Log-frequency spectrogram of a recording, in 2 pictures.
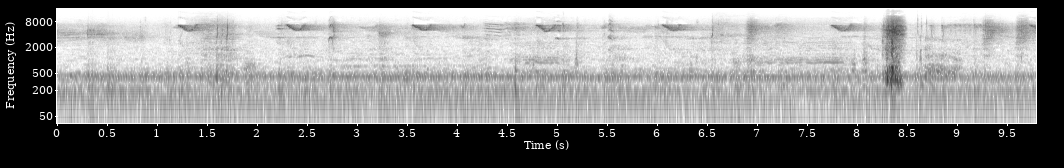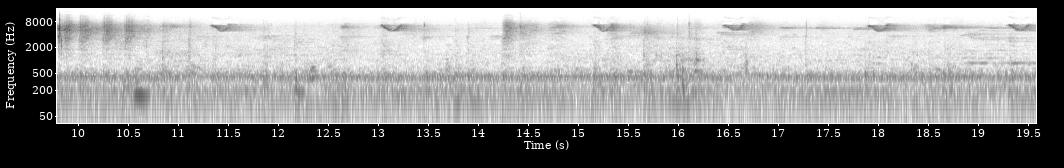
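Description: A bird chirping over and over, short high calls a little over one a second. A single sharp crack about eight seconds in.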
